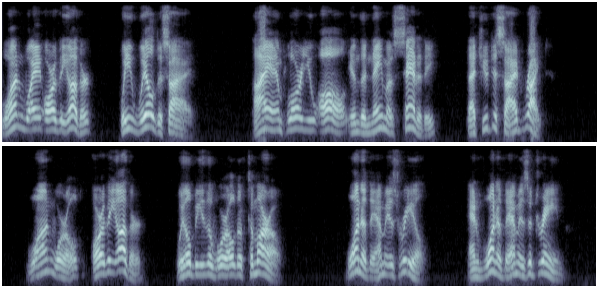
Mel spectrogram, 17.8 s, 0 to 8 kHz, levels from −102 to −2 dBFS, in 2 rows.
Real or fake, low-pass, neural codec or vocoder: fake; 7.2 kHz; vocoder, 44.1 kHz, 128 mel bands, Pupu-Vocoder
